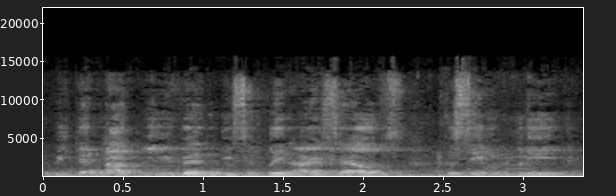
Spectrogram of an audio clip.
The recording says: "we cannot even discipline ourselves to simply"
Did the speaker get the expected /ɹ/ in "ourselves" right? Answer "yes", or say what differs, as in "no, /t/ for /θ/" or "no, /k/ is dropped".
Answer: no, /w/ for /ɹ/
